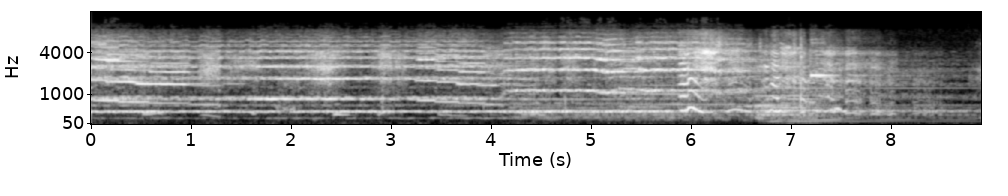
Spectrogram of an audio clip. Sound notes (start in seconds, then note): 5.8 sobbing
